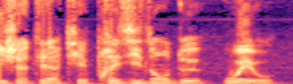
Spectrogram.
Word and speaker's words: Weo: Ça se prononce comme ça en américain. Weo, Weo en américain. Ah, Weo. Et Weo en français.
